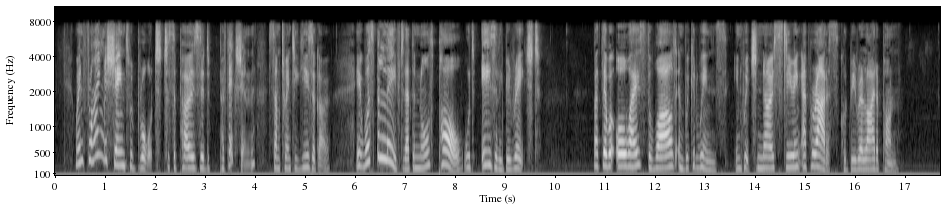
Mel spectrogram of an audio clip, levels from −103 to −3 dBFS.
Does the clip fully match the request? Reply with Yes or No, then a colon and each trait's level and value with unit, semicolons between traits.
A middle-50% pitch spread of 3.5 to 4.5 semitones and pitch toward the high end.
Yes: average, 4.0 semitones; high, 215 Hz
